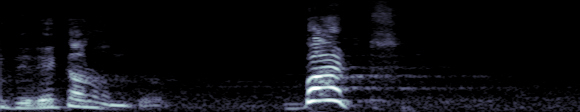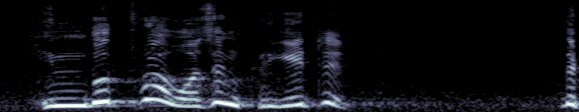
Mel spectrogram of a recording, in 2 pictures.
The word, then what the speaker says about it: Vivekananda: Of course, he got one thing wrong. It is pronounced Swami Vivekananda.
